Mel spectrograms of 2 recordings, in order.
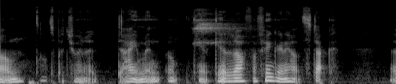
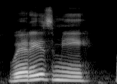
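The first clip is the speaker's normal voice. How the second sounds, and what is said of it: Bad attempt at Irish accent. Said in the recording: “Here comes the really bad Irish accent... Oh no, that doesn't sound Irish at all.”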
